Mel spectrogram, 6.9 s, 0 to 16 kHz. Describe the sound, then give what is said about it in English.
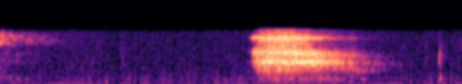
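A deep breath through the nose during a calm breathing exercise: a loud, airy rush lasting about a second and a half after a faint breath at the start, with quiet before and after and a tiny puff near the end. “It's that deep breath in through your nose and holding it, maybe even for 3 seconds, and then letting it all out.”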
